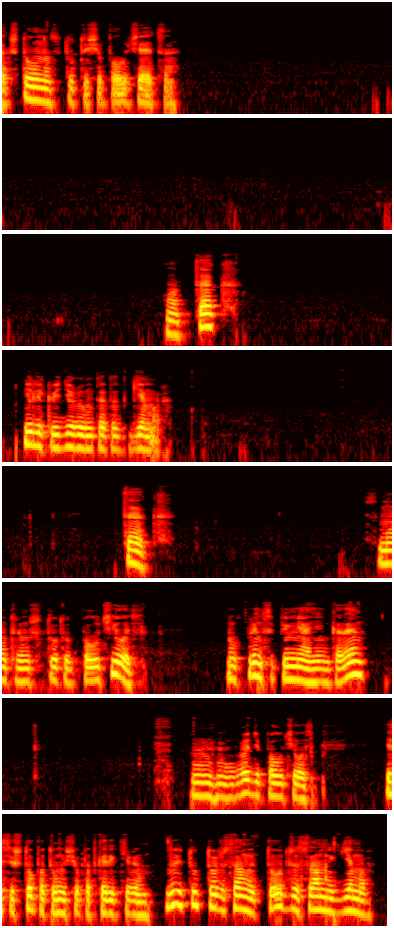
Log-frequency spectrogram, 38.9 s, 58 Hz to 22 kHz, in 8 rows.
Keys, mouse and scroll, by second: 0.3 click, 4.6 r, 9.4 r, 12.5 click, 14.4 r, 17.5-18.9 scroll down 1, 18.9 middle click, 18.9-19.9 scroll down 4, 19.9 middle click, 20.4 middle click, 23.4 scroll up 1, 23.8 middle click, 24.8 middle click, 25.1 middle click, 27.5-28.6 scroll down 2, 28.6 click, 31.5 shift+middle click, 33.0 KP_1, 33.4-34.6 scroll up 1, 34.8 shift+middle click, 34.8-35.2 scroll up 3, 35.5 shift+middle click, 36.1-36.9 scroll up 1, 36.9 click.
